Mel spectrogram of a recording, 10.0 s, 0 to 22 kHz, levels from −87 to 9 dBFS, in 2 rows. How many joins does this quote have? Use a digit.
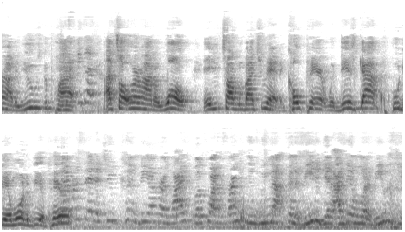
0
